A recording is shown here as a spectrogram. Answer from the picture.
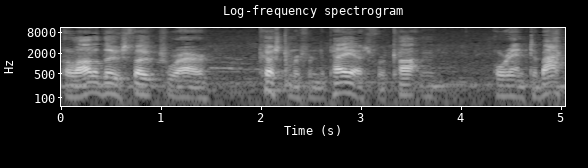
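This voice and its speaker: Music plays behind a man speaking at medium pitch and a moderate pace. His pitch variation is ordinary, but his loudness swings widely. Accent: eastern North Carolina. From North Carolina, Bladen County. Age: 70s. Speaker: vineyard owner. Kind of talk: interview. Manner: halting, many repeated words.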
